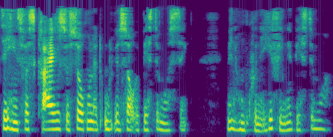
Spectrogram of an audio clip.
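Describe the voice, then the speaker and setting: A young woman, a children's physiotherapist, reading a fairy tale aloud in a large exercise room, lively voices for the characters. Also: fairly low pitch, husky, lo-fi sound. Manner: lively voices for the wolf and girl.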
